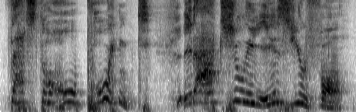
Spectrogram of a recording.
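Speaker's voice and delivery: slow, emphatic, exasperated; frustrated insistence. Retold or imitated. Leader telling clients, frustrated and slow. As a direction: lean on every word like he's finally losing patience. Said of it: "maybe a little bit frustrated".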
